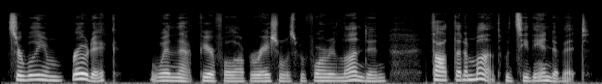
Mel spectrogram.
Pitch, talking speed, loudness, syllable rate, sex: 175 Hz, 210 wpm, -18 LUFS, 5.8 syllables/s, female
